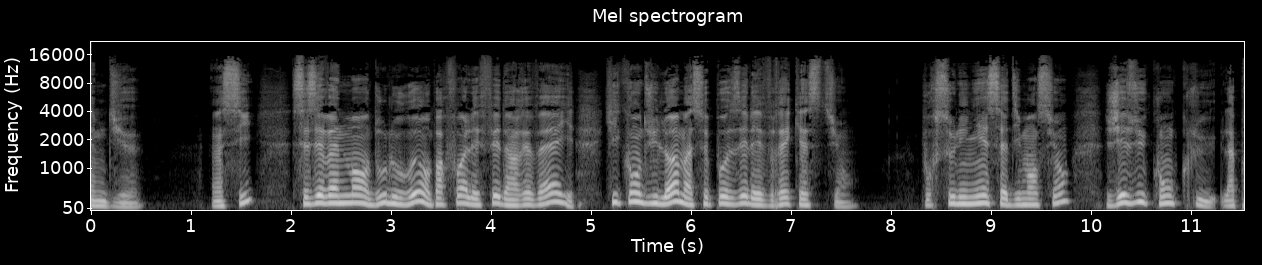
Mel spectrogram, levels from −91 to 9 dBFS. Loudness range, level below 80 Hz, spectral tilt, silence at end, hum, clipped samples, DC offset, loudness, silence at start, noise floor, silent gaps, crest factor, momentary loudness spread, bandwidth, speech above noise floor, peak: 3 LU; -54 dBFS; -6 dB/octave; 0.1 s; none; under 0.1%; under 0.1%; -20 LUFS; 0 s; -70 dBFS; none; 16 dB; 13 LU; 15 kHz; 50 dB; -4 dBFS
